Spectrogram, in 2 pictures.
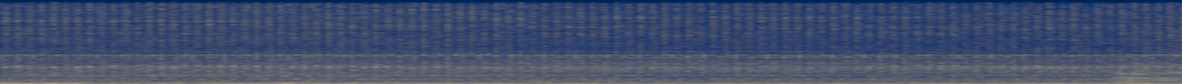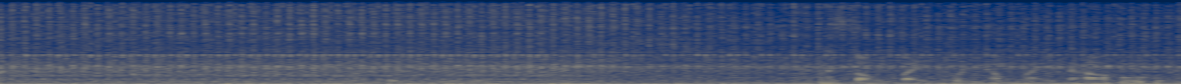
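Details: Honda Jazz GK at idle, noise only with AC switched on: constant high whirr over the engine; mechanic suspects a bearing, AC or alternator belt or pulley. Cause unconfirmed.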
